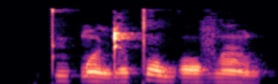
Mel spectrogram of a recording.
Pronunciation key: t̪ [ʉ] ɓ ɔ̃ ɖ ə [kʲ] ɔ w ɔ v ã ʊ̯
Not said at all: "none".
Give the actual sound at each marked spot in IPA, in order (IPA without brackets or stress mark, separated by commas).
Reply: ʉ, t̪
